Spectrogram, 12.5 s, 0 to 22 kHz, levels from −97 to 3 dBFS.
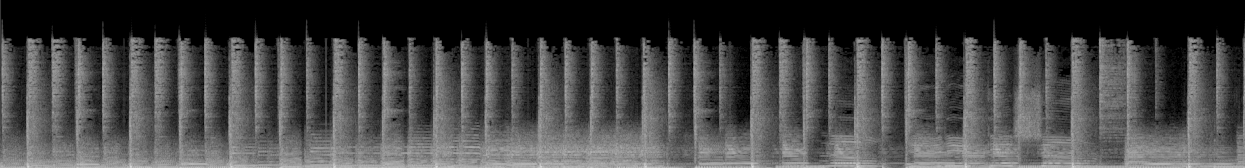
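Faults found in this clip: Overlapping chunks. Short click or stutter at 1.24, 3.26, 5.28, 7.30, 9.32 and 11.34 s, each 20 ms long. Regular spacing, just over 2 s. Probable component: chunked buffering or transport stage. Each 2.0 s chunk starts 20 ms before the previous one ends. That 20 ms segment plays twice at every join. Doubled audio breaks the waveform's continuity and is heard as a periodic tick. Check chunk offset and hop logic.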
